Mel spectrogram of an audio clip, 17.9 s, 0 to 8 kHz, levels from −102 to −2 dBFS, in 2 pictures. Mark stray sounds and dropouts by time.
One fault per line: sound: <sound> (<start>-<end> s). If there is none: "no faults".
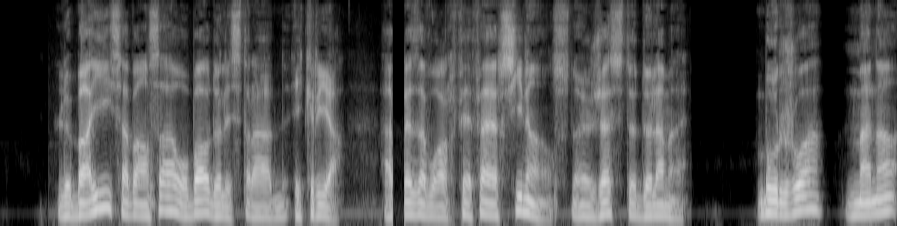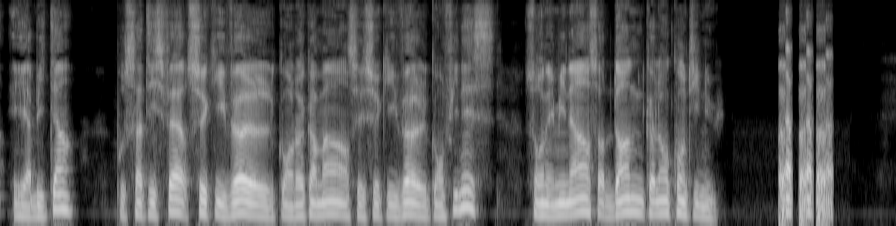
sound: dropout (3.9-4.1 s)
sound: laugh (16.8-17.3 s)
